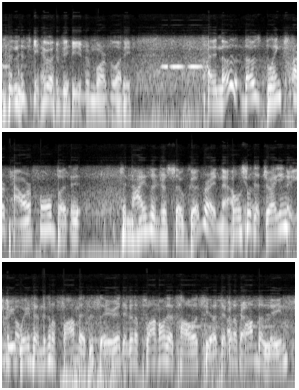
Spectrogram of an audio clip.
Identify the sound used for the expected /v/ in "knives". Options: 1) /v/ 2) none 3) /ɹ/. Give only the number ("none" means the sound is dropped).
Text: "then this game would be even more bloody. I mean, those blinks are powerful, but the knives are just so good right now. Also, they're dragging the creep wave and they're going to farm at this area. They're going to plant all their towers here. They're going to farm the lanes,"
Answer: 2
